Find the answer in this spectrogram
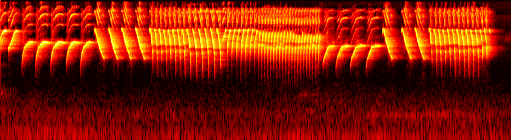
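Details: Canary song meant to provoke other canaries into song. Repeated fast downslurred whistles, about four per second, give way to a long, dense rolling trill, then return to the swept whistled series.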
